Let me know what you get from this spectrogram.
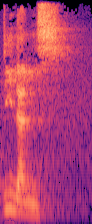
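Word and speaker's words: dynamis (δύναμις): Le mot « revêtu » ici est un mot grec que l'on prononce « dynamai » ou encore « dynamis ».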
